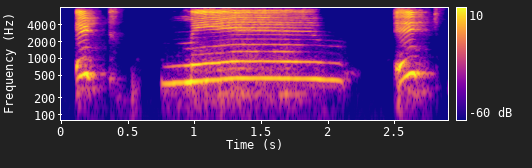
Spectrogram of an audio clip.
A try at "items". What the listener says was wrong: items. ना it items नहीं, common breakfast items.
